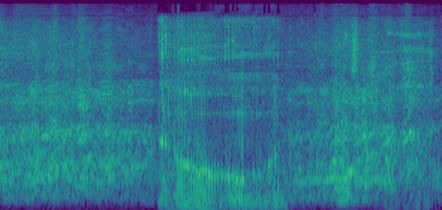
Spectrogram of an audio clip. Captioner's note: audience laughing; snores loudly; snorts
